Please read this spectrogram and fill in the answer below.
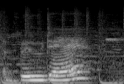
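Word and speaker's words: bouder: It comes from the French word boudet. I googled it. I think that's how you say it. I'm from Liverpool, so I'd be like powder, which it absolutely is not.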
